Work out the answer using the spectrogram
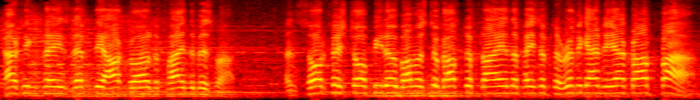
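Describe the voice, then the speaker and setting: High-voiced man narrating an old newsreel. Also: fairly even intonation. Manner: brisk, formal announcing. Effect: old newsreel soundtrack. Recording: dull lo-fi archive newsreel audio with music.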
